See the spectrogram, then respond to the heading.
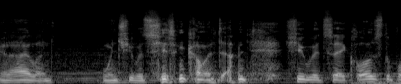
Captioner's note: laughs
